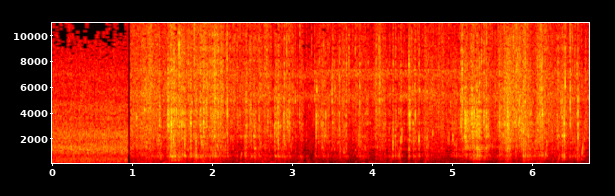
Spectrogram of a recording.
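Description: Water pours and splashes into a metal basin.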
